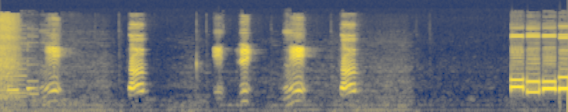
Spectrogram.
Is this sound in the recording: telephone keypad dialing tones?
yes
